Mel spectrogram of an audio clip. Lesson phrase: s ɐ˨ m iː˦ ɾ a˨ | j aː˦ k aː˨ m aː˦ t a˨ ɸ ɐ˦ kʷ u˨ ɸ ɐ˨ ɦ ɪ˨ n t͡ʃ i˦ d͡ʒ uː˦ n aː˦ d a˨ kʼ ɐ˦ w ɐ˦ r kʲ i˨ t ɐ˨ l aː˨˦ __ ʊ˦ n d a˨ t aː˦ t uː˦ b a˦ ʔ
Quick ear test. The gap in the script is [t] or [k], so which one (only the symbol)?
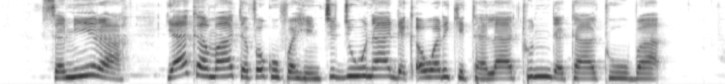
t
